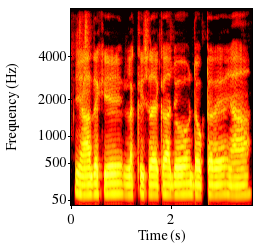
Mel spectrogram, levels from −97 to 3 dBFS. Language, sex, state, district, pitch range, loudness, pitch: Magahi, male, Bihar, Lakhisarai, 105-115 Hz, -17 LUFS, 110 Hz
